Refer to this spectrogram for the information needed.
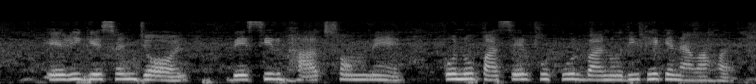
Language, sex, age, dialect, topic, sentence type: Bengali, female, 36-40, Standard Colloquial, agriculture, statement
